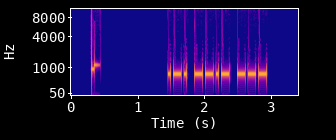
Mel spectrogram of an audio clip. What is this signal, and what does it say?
Morse code, heard as a keyed tone, about 30 wpm, 700 Hz. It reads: RQO
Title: USA Call Sign Postfixes - 3 Letters 30wpm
